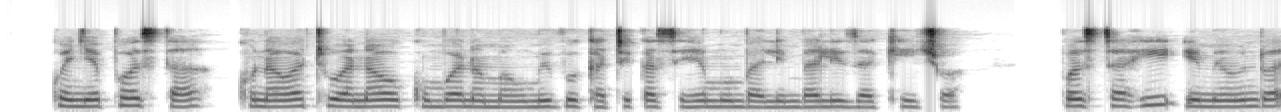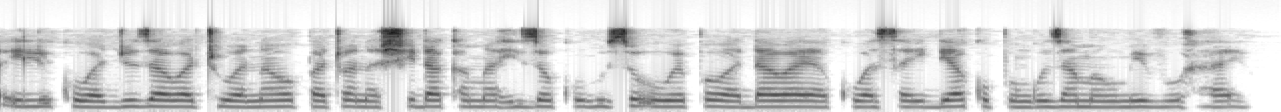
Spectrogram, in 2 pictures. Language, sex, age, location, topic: Swahili, female, 18-24, Kisumu, health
